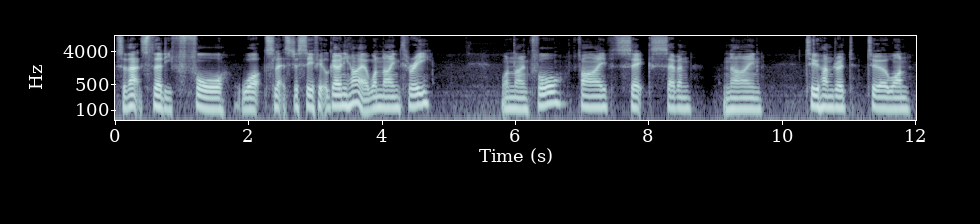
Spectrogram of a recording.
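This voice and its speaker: A man giving a hands-on tech tutorial, talking through each step methodically with pauses and dry asides. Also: mid-range voice, steady tone, fairly bright tone, smooth, dry recording. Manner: methodical, thinking aloud with frequent pauses. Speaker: radio reviewer.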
